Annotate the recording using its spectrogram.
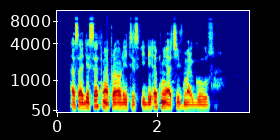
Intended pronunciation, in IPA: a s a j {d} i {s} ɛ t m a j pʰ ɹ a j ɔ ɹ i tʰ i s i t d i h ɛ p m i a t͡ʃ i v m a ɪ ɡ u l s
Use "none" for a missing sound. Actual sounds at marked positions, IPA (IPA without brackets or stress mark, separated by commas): d, s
